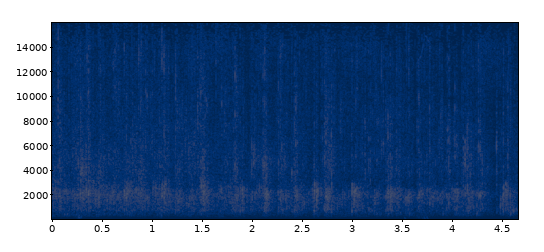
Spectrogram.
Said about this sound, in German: Komm, lass uns doch einen herzlichen Applaus geben. Komm bitte auf, auf die Bühne.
